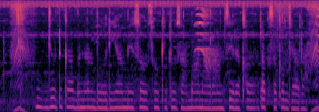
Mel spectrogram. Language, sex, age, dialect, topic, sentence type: Bhojpuri, female, 25-30, Western, agriculture, statement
